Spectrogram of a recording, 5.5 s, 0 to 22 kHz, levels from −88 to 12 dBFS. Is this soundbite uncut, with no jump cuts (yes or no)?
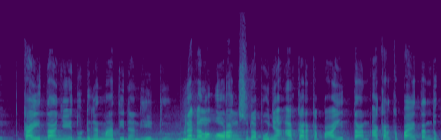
no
